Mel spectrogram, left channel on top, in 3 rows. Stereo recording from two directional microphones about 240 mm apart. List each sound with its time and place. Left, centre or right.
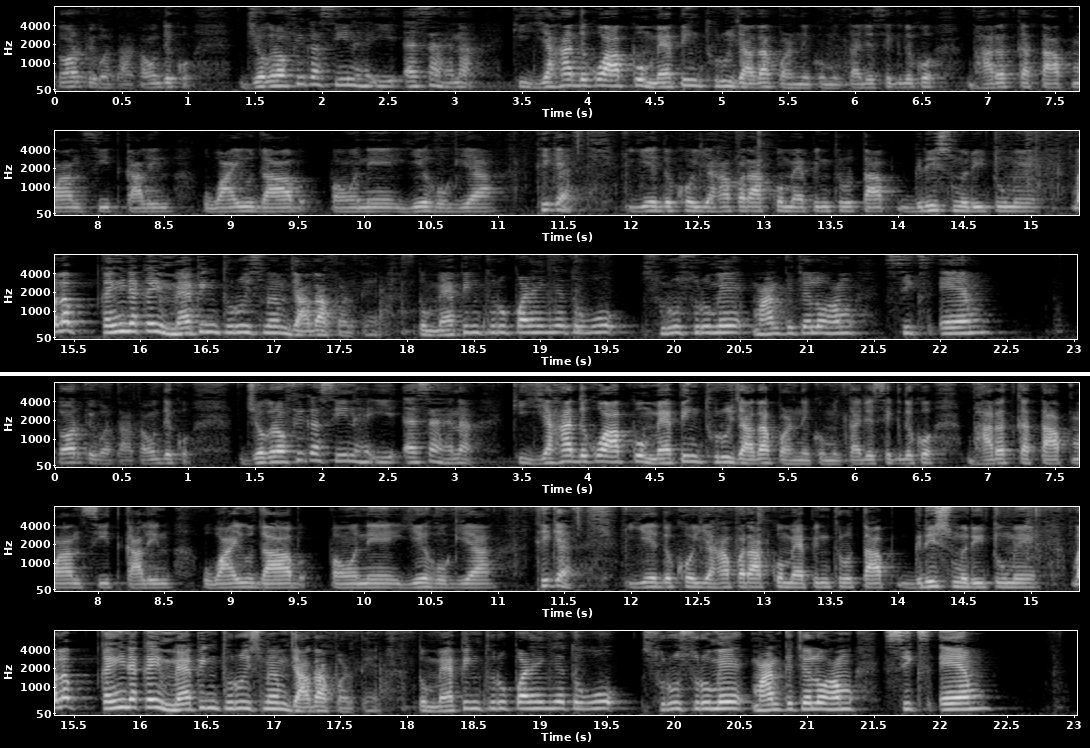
0.0 s speech: right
